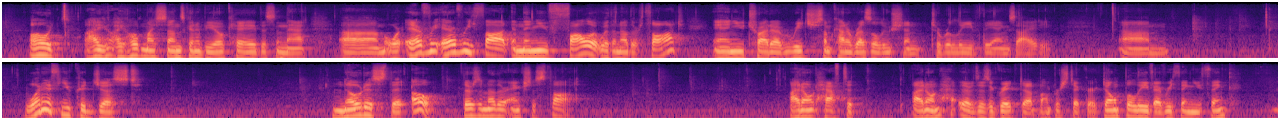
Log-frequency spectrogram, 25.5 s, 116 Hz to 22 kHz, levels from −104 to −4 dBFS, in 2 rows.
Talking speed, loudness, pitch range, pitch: 160 wpm, -29 LUFS, 105-125 Hz, 115 Hz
